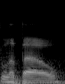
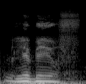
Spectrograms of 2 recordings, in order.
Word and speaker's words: LaBeouf: It's pronounced LaBeau. – Oh, LeBeouf. – LeBeouf.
